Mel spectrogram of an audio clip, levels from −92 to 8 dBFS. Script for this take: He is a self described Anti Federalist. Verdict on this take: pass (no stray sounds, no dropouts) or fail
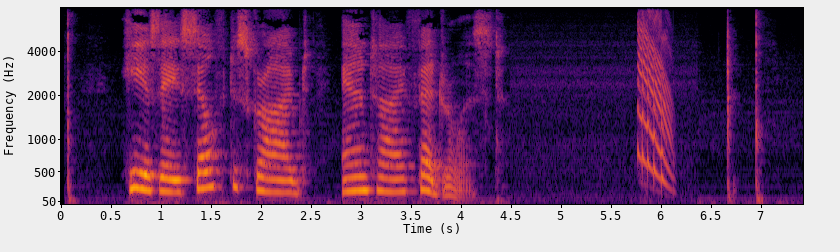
fail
